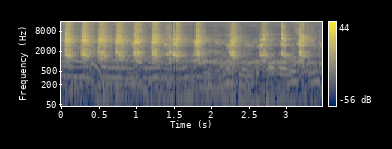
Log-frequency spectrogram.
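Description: A peacock gives a rapid run of harsh, nasal honks, about two or three a second for several seconds, with faint bird chatter behind.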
